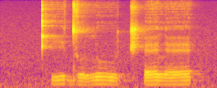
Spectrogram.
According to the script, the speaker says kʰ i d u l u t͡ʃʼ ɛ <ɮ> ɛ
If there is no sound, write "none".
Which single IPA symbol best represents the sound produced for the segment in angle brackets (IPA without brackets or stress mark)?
l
